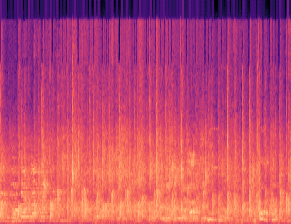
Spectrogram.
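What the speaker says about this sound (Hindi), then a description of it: "जोरदार तालियां प्लीज" Audience at a church prize distribution ceremony claps steadily for the winners, a dense continuous patter of applause with voices mixed in.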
